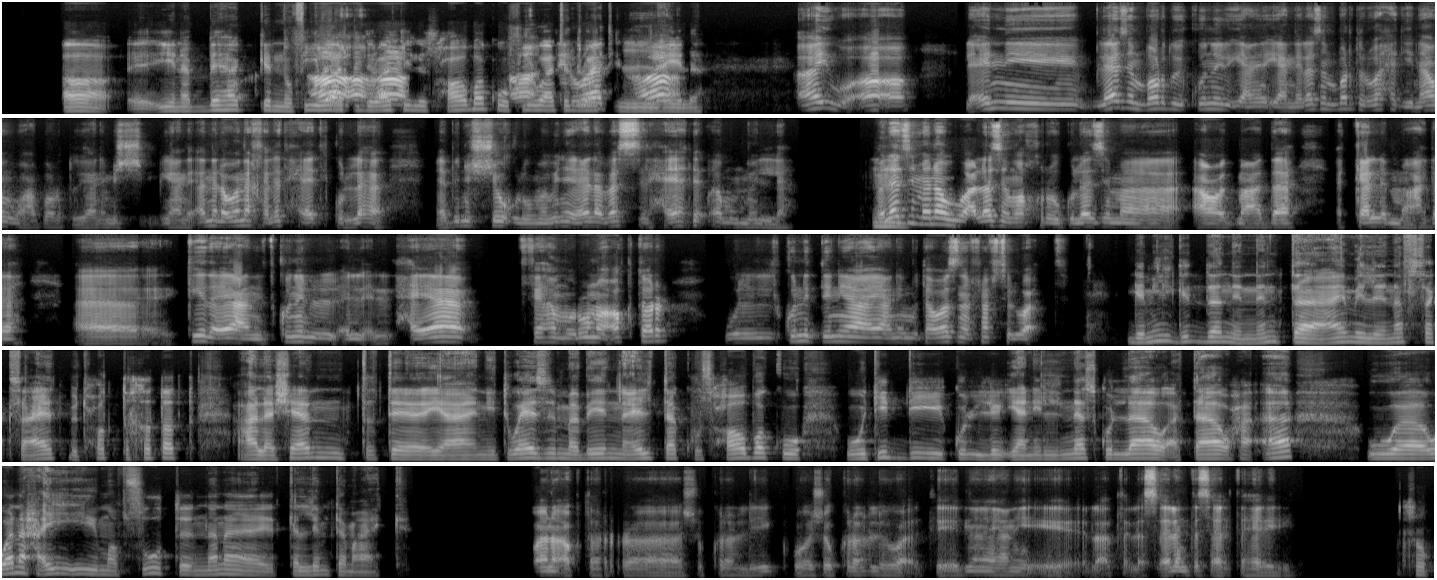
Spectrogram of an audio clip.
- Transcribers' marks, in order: unintelligible speech
- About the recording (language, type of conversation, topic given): Arabic, podcast, إزاي بتوازن بين الشغل وحياتك الشخصية؟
